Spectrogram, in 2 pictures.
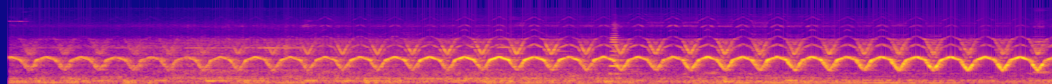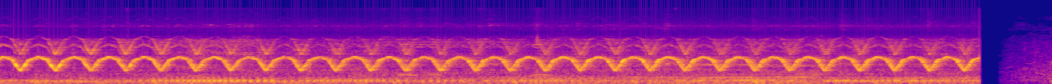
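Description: Electronic siren in a fast yelp, a rising-and-falling tone repeating about two and a half times a second, steady and loud throughout, with a low rumble underneath.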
